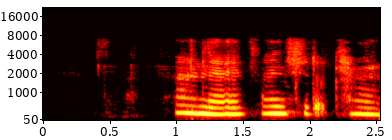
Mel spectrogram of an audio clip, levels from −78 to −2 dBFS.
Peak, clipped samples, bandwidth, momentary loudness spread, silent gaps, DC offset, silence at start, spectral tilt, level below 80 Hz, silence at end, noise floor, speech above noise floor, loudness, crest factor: -6 dBFS; under 0.1%; 7.4 kHz; 9 LU; none; under 0.1%; 1 s; -5 dB/octave; -64 dBFS; 0 s; -57 dBFS; 39 dB; -20 LUFS; 16 dB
